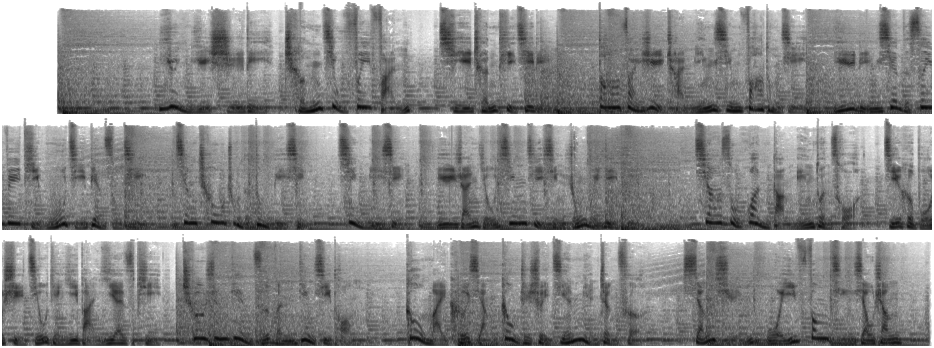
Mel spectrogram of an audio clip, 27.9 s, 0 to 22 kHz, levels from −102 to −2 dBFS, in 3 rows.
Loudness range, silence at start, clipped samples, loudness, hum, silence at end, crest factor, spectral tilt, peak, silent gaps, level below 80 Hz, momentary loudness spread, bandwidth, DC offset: 2 LU; 0.55 s; under 0.1%; -15 LUFS; none; 0.05 s; 14 dB; -4 dB/octave; 0 dBFS; none; -30 dBFS; 8 LU; 19 kHz; under 0.1%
